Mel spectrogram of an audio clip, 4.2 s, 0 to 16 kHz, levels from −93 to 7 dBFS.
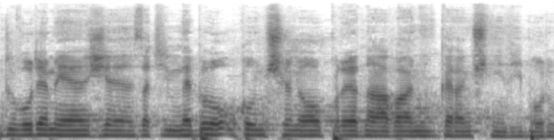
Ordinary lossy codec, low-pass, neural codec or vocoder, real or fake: AAC, 96 kbps; 14.4 kHz; codec, 44.1 kHz, 3.4 kbps, Pupu-Codec; fake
